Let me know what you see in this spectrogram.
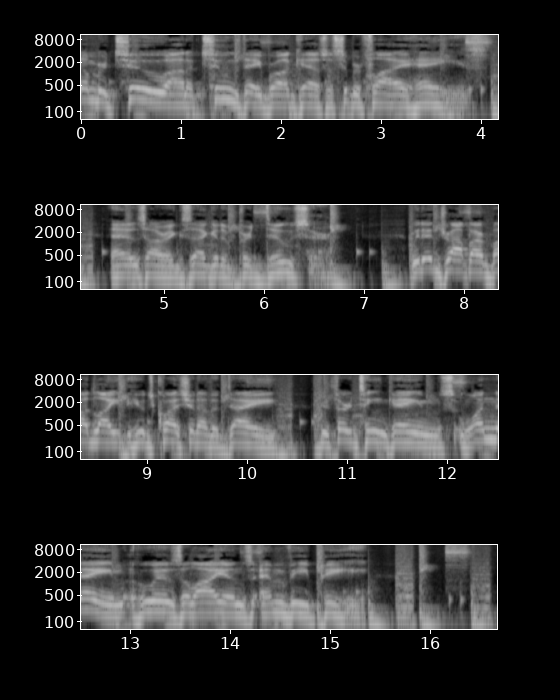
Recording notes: We took your calls throughout the show.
